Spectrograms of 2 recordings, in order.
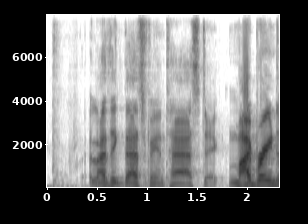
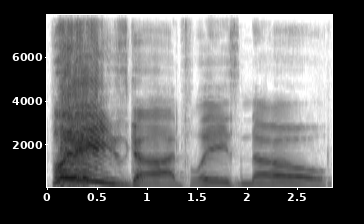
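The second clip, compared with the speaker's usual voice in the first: high, loud hammed-up pleading; mock begging; 5 semitones higher, 10 dB louder, much slower than usual. Laid-off worker begging the boss, hammed-up pleading. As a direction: beg for your job like it's a farce. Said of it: "Go out and be like".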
